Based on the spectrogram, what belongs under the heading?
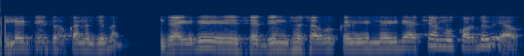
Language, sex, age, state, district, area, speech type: Odia, male, 60+, Odisha, Gajapati, rural, conversation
